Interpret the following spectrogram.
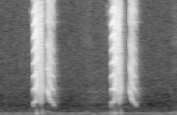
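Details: Edgar, a puppy sounding squirrel-like, gives two pairs of sharp, high-pitched squeaks that slide downward, each pair a quick double note, the pairs about one second apart, with a faint low hum behind.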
